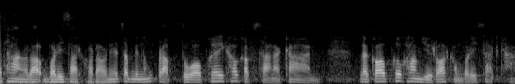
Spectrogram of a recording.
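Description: From 1.15 s onward the speech turns duller, likely an input switched to a poorer device: on a spectrogram the energy stops abruptly near 7.1 kHz, with no gap or level step, and a faint noise floor appears about 35 dB down.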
